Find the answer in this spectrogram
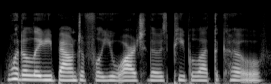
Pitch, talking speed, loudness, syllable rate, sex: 195 Hz, 265 wpm, -17 LUFS, 7.0 syllables/s, female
